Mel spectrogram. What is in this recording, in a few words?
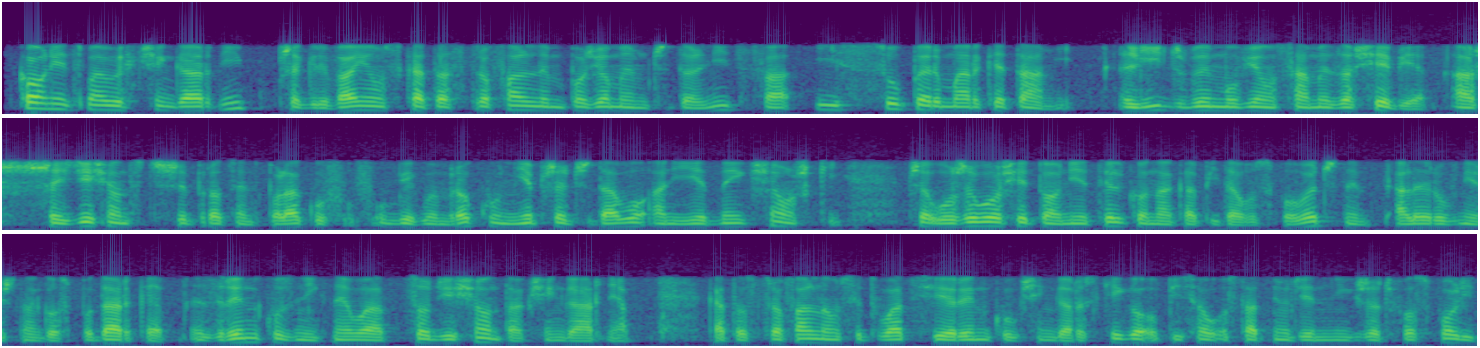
polish; SBS Polish; Reading takes too much energy …….Really ?; The level of readership in Poland is not good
